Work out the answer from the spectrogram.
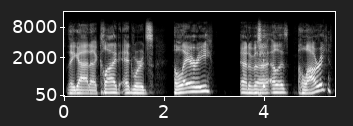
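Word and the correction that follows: Helaire: How do you pronounce Hilaire. – It? Hilaire. – Yeah. It's French, bro.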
